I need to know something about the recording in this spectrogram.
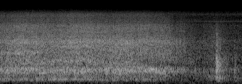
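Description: Hunter Douglas Duette cellular blackout shade with LiteRise cordless lift being pulled down by hand, a steady rushing swish that fades out near the end as the shade reaches the bottom.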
